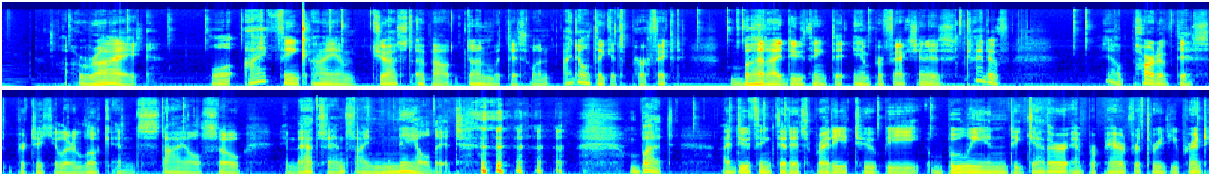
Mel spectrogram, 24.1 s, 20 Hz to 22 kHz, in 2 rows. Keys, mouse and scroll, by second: 0.0 click, 0.3 scroll down 2, 0.7-1.3 shift+middle drag, 1.6-2.0 middle drag, 2.4-2.8 middle drag, 3.3 click, 4.0 KP_3, 4.6-5.0 scroll up 2, 5.0 Tab, 5.5 z, 6.4 alt+a, 6.7 c, 7.5 g, 9.5 KP_1, 10.1 z, 11.3 scroll down 1, 12.2-12.6 scroll up 1, 13.1-13.4 scroll down 1, 13.4 shift+middle click, 14.1-15.3 scroll down 2, 17.6-18.7 scroll up 3, 19.0 shift+middle click, 19.7 middle click, 20.1 Tab, 20.4-20.8 scroll down 1, 20.8-21.4 middle drag, 24.0 middle click.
